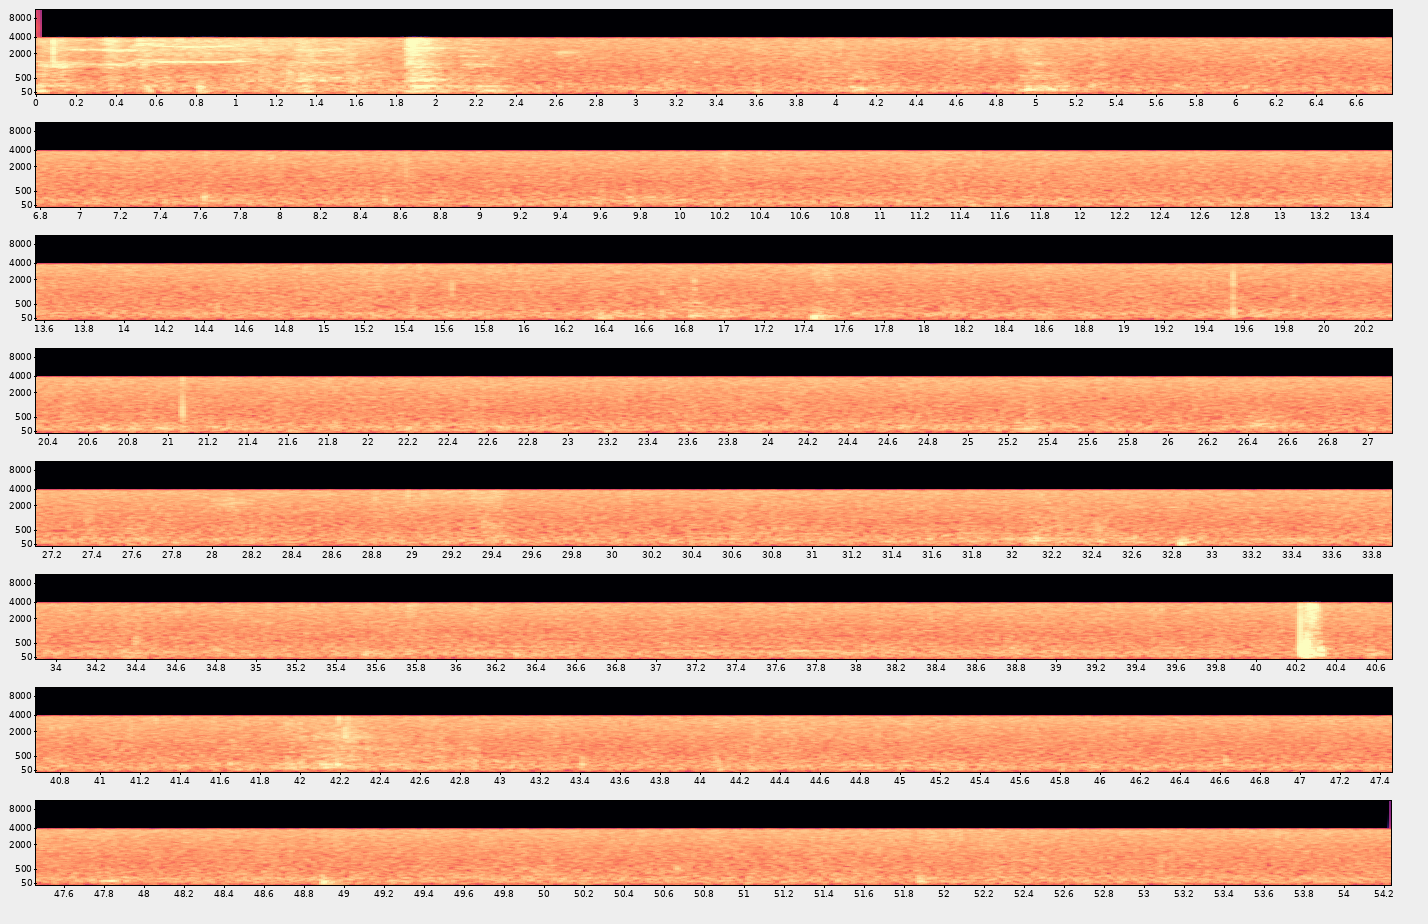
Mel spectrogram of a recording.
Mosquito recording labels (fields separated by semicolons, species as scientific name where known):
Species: no mosquito; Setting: insect culture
